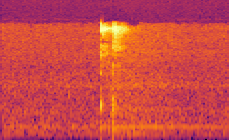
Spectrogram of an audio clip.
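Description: A short double click from a computer mouse, pressed and released, about a second in, over a faint low hum.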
